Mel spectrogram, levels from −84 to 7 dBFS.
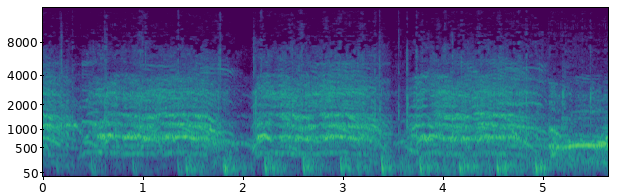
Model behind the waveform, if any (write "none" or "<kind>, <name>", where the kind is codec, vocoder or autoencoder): vocoder, BigVGAN v2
